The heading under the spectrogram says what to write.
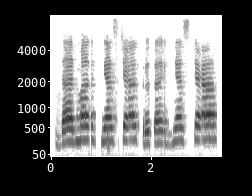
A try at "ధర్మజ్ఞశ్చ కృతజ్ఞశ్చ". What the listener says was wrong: దీర్ఘం చెప్తున్నారు మీరు దీర్ఘం లేదు.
